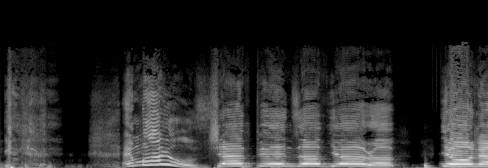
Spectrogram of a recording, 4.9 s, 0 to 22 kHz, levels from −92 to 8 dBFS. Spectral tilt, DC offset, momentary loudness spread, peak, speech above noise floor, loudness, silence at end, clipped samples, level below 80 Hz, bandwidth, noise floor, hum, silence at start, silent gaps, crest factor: -4 dB/octave; under 0.1%; 15 LU; -2 dBFS; 39 dB; -14 LUFS; 0 s; under 0.1%; -36 dBFS; 12.5 kHz; -52 dBFS; none; 0.05 s; none; 14 dB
